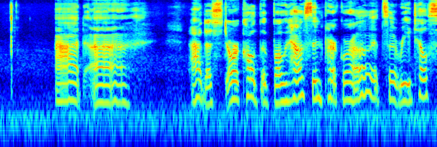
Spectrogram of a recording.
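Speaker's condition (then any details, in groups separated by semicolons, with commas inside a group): Mild cerebral palsy; mild form from birth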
